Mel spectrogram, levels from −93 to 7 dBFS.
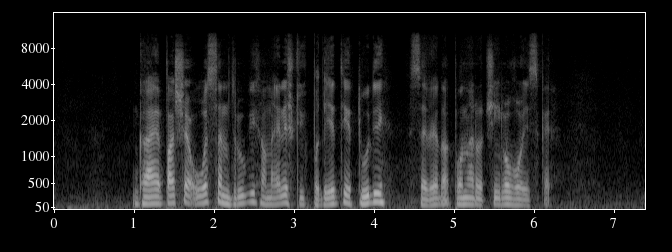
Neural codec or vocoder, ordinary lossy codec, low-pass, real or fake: codec, 24 kHz, 1 kbps, SNAC; none; 10.8 kHz; fake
